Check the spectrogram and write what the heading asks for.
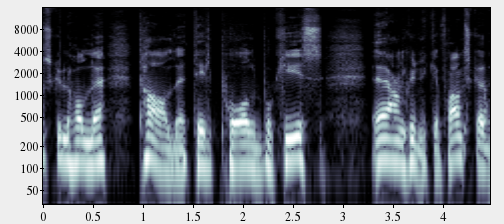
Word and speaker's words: Bocuse: I forkant av eh, årets Michelin-runde så har det vakt internasjonal debatt, så vidt jeg skjønner, at restauranten Paul Bocuse mista ei stjerne etter 55 år. Og forresten, jeg hører det litt annerledes, forskjellig. Hvordan uttales dette? Bocuse eller Bocuse? Du må for all del ikke si Buky.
